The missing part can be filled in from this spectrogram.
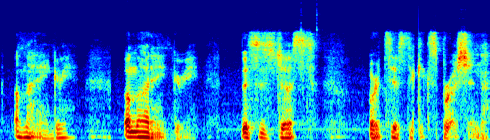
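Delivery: self-talk muttered out loud. Voicing a character who charges forward with an axe: talking to himself out loud. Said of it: "talking to himself, but, like, out loud".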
